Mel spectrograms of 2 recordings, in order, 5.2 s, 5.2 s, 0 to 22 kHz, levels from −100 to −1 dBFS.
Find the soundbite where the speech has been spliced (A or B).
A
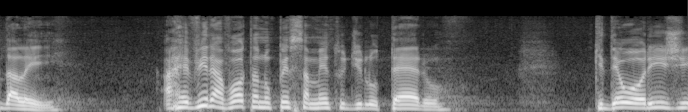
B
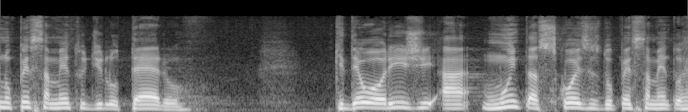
A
